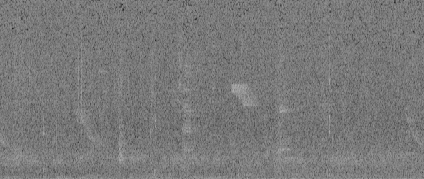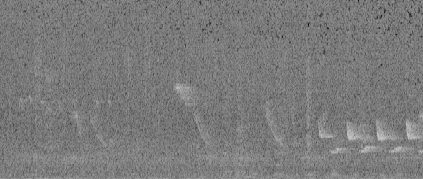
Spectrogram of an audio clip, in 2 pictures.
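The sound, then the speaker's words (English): A bird chirps in short, scattered calls, ending in a quick run of repeated notes, over a steady low rumble of ocean surf. No one speaks. “You hear that bird in the ocean.”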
